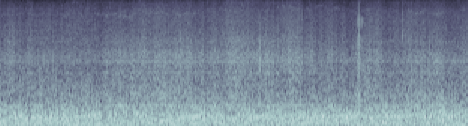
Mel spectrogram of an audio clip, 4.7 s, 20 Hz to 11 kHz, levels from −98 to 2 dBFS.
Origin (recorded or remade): recorded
